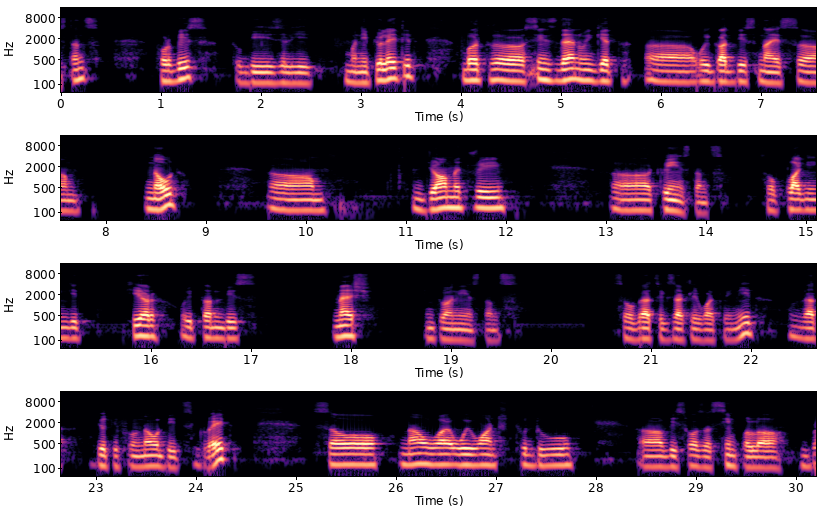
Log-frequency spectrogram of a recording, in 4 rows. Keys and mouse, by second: 0.0-30.2 typing, 0.4 middle click, 20.8 click, 22.1 click, 24.4 click, 25.2 click.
